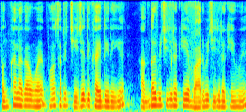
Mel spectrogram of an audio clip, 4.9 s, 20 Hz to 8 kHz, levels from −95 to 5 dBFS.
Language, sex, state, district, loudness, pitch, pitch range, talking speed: Hindi, male, Uttarakhand, Tehri Garhwal, -17 LUFS, 120 Hz, 110-130 Hz, 255 wpm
